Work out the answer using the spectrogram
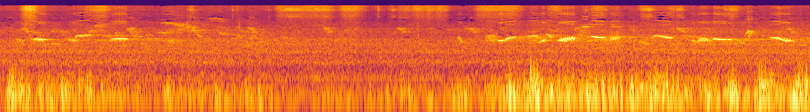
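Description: Small birds chirping in quick, short notes, a few near the start and a busy run from about halfway on, over a low, uneven rumble that grows louder in the second half.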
